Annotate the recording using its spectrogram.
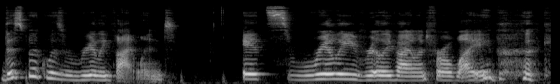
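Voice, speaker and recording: Against a quiet background, a woman with an American accent speaks fairly slowly at a fairly high pitch, with ordinary pitch variation. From US, Long Island, New York; New York. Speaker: book YouTuber. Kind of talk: casual vlog monologue. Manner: animated. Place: home room.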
